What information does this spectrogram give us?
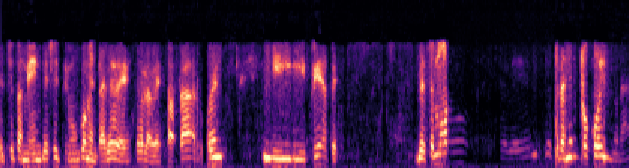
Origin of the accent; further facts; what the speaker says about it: Venezuela; o yo como venezolano le puedo decir a la población de Estados Unidos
